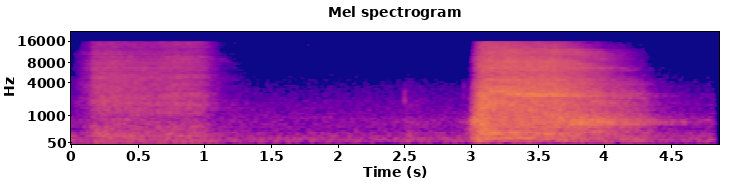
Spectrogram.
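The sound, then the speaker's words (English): A person performing a deep breath, heard as two long, breathy rushes of air, the first softer, then a pause and a second, louder and fuller breath lasting over a second. “And God takes a deep breath and.”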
